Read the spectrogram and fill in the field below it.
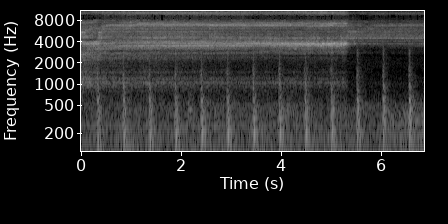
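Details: Breville Barista Express BES870 steam wand stretching about 200–250 ml of milk in a metal jug. A steady, high, airy hiss with light ticking chirps that quietens as the tip sinks deeper; normal steaming.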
